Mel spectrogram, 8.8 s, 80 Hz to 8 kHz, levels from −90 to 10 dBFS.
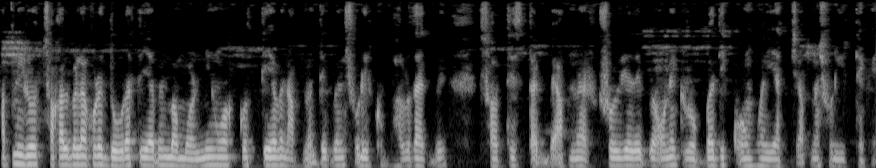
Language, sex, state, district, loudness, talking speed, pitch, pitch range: Bengali, male, West Bengal, North 24 Parganas, -22 LUFS, 205 wpm, 130 Hz, 125-140 Hz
